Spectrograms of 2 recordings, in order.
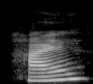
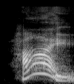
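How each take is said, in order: First: It is said like a question, rising. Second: It is said like an exclamation, falling.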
